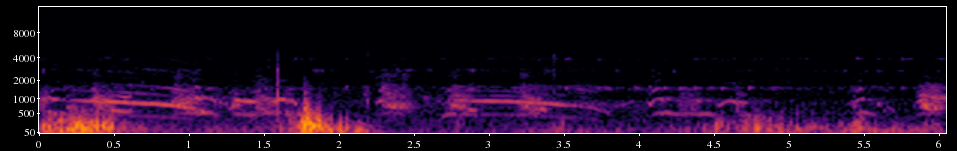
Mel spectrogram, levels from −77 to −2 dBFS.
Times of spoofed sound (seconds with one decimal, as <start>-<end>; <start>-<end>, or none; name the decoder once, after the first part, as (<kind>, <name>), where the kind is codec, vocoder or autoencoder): 4.3-5.5 (vocoder, BigVGAN v2)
